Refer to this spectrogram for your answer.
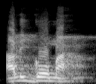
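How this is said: The surname begins with a hard g sound. "Dibaca apa? Imam Ali Gomah"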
